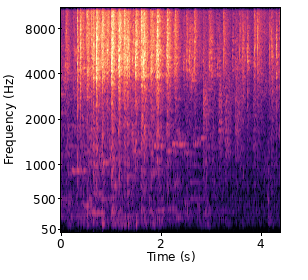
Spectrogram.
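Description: Small dogs' claws clicking and scrabbling rapidly on a hardwood floor as they play and run, densest and loudest in the first half.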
